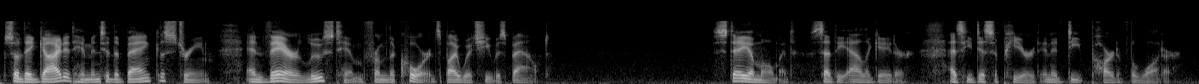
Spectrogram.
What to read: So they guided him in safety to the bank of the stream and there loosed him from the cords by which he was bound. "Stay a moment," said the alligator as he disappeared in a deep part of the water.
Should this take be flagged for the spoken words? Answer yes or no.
yes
